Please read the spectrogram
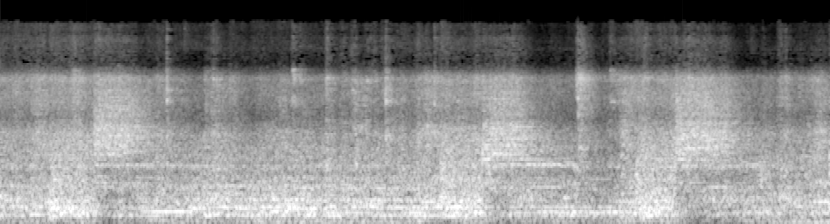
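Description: Food-packing line machinery running: a steady mechanical din with a hiss that swells every second or two.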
